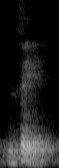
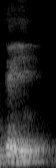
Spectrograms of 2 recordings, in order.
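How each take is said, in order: First: "they" with the tongue pushed between the teeth; correct th sound. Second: "they" said like day, with a hard d; wrong d sound. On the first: Teacher showing students the right th sound. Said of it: "didorong bunyinya pasti menghasilkan they". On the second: Teacher warning students against the d-sound they. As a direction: start "they" with a d, like the word day. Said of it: "Jangan they". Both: Shown as a demonstration.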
